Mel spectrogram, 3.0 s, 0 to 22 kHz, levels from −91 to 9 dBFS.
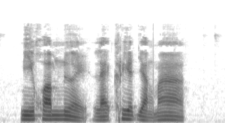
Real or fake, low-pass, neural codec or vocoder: real; 9.9 kHz; none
